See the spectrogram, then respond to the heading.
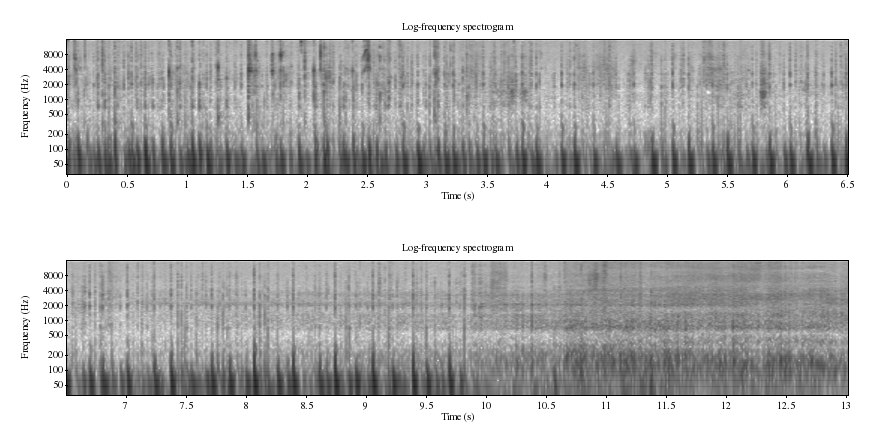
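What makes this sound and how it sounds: Fingertips tap and scratch the cork surface of a long, shallow, hollow cork tray, turned to show the inside. Rapid, uneven, muffled low thumps fill the first ten seconds, then give way to a softer, steady scratching rustle.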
